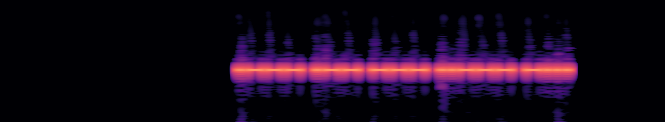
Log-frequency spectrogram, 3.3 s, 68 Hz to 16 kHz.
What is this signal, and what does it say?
Morse code, heard as a keyed tone, about 46 wpm, 700 Hz. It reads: JWO2B
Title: Code Groups - 5 Letter:Numbers - 50wpm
